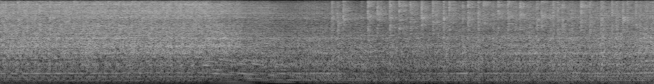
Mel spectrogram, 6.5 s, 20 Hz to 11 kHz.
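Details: 1989 Yamaha Blaster 200cc two-stroke quad, first start after rebuild with oil pump primed: raspy idle, then revs climb and hang high on their own; surging idle, owner suspects air leak, carb cleaner spray around carb and flywheel found nothing.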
